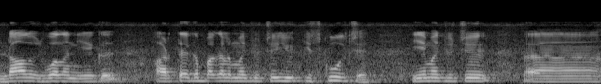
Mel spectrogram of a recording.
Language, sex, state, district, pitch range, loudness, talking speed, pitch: Garhwali, male, Uttarakhand, Tehri Garhwal, 140-155 Hz, -22 LUFS, 180 wpm, 150 Hz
